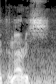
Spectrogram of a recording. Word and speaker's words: Canaries: No, de Canaries, bien pronunciado, porque si no voy a malgarejar.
